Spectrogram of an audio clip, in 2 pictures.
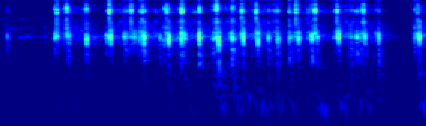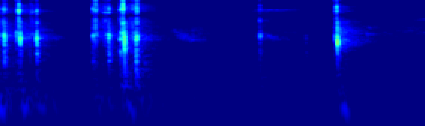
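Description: Fingertips of both hands type steadily on a retro-style cream plastic mechanical keyboard with dark and purple plastic keycaps and a hollow case, resting on a rug. Bright, crisp clacking taps come in a quick, dense run, then thin out into short bursts. It ends with a few isolated keystrokes separated by silence.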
